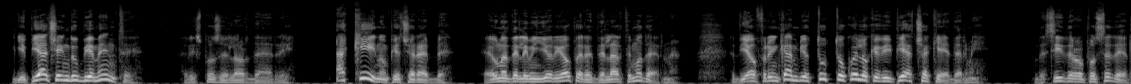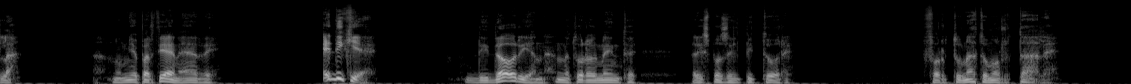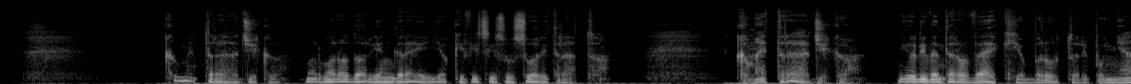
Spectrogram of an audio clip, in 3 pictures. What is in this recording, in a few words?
U87AI VS CAD E100s test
